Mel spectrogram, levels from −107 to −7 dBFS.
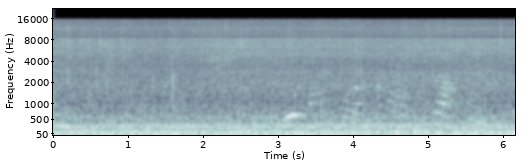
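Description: Periodic USB or driver dropouts run from 0.11 s to 6.12 s through this everyday-sound recording: every 0.062 s, roughly 2 ms of audio is skipped outright. Around a hundred evenly spaced ticks result, as a blocked bus or driver repeatedly drops short stretches of signal.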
